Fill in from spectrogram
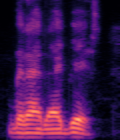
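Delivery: usual speaking voice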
